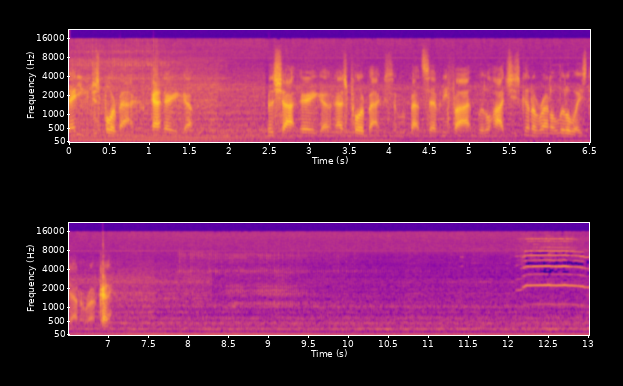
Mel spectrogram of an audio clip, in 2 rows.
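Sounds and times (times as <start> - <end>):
cockpit engine noise: 0.0 - 13.0.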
